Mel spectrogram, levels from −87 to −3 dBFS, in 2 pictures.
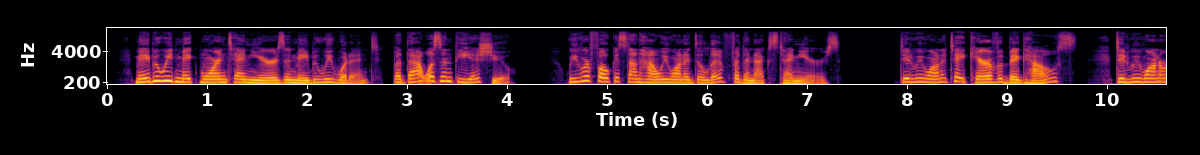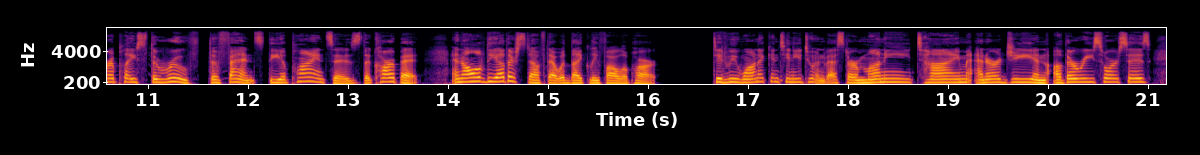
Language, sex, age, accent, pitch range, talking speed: English, female, 20-39, American, 190-245 Hz, 220 wpm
